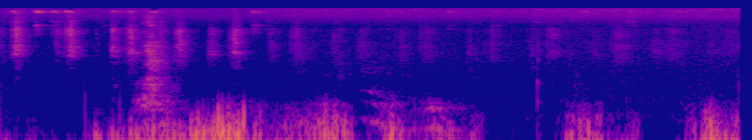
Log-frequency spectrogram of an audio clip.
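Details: Xaia, a Belgian Malinois dog, talking back: low, throaty grumbles and moans in uneven bursts, several long rumbling phrases followed by short separated groans with brief silent gaps between them.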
